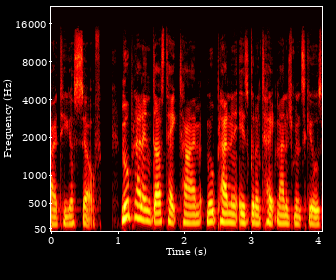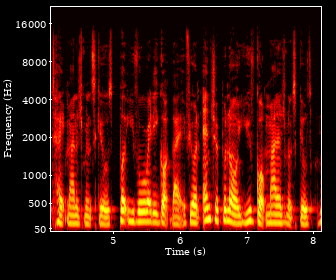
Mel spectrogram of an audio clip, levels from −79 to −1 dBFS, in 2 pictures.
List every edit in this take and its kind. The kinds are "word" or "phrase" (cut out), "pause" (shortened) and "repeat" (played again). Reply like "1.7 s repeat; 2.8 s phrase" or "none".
4.1 s repeat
